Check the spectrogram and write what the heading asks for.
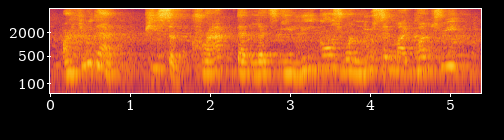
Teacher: Her voice was high-pitched with a pinch of nasality.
